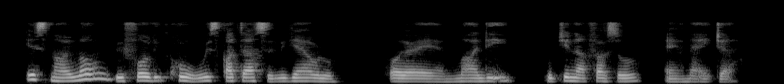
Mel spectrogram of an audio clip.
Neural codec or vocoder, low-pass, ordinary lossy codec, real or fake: codec, 16 kHz, 0.5 kbps, FunCodec, trained on LibriTTS, 25 frames a second; 7.2 kHz; MP3, 32 kbps; fake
